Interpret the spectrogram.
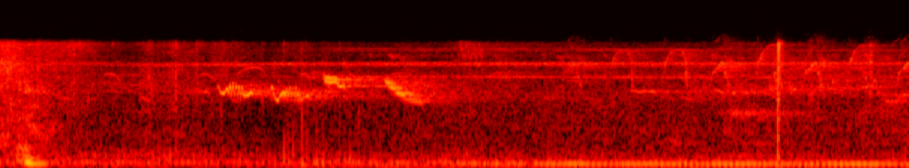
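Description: Wild forest birds chirping: a run of short chirps about one and a half to three seconds in, then quick rising-and-falling notes higher up, over a steady high insect drone. A single sharp click about five seconds in.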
